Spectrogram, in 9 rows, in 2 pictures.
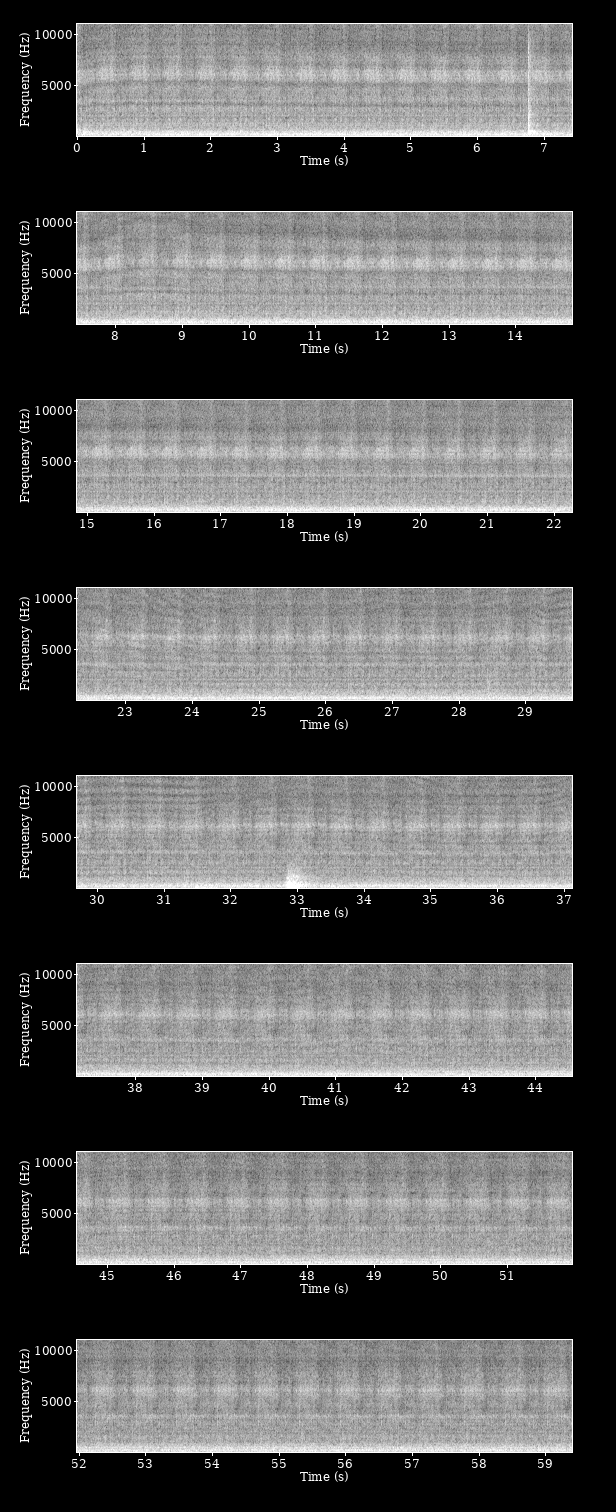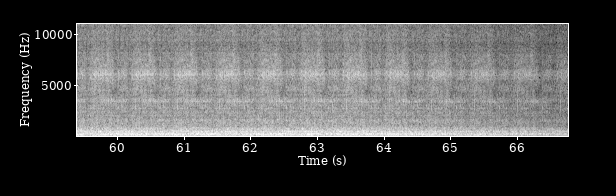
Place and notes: A zoetrope is cranked by hand and allowed to spin. Located within the small exhibit area at the rear of Hsinchu City's Image Museum. Stereo mics (Audiotalaia-Primo ECM 172), recorded via Olympus LS-10.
